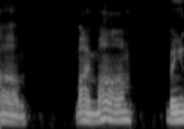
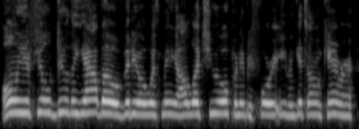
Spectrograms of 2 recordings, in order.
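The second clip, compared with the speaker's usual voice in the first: high, loud holler to another room; re-enacted loud, high call; 9 semitones higher, 6 dB louder than usual. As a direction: holler the terms through the door. Hollering deal to mom through door.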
